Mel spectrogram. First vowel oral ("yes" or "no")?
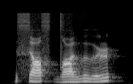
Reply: yes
